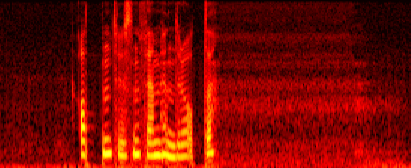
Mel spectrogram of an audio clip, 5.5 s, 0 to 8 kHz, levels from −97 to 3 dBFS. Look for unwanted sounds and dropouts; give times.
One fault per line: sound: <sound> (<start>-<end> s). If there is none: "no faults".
no faults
